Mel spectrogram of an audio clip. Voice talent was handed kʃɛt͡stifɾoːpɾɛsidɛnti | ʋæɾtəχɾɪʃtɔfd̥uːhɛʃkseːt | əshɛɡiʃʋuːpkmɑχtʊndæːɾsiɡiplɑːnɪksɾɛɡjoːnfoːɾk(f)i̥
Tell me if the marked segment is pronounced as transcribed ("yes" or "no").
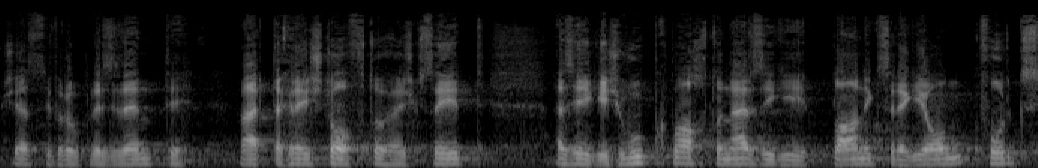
no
